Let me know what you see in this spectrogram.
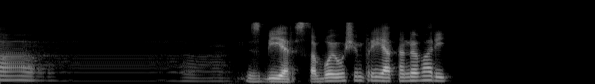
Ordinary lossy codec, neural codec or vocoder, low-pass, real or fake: none; codec, 16 kHz, about 1 kbps, DyCAST, with the encoder's durations; 7.2 kHz; fake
